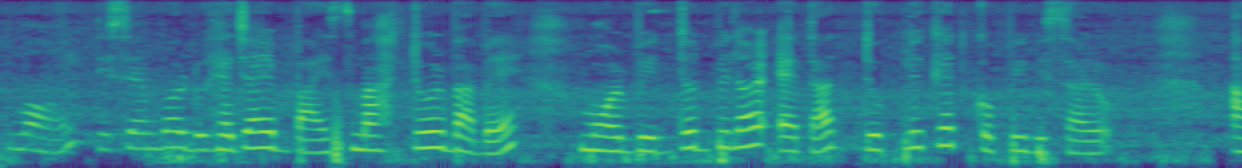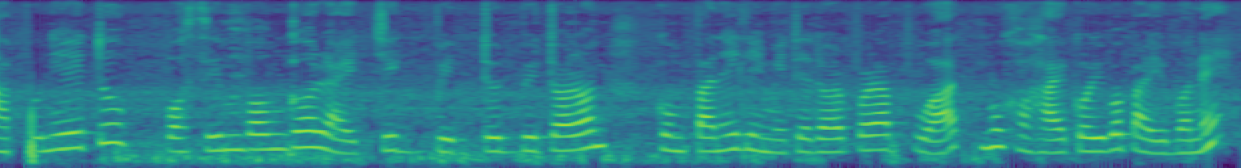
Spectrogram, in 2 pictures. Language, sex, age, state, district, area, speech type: Assamese, female, 18-30, Assam, Golaghat, urban, read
